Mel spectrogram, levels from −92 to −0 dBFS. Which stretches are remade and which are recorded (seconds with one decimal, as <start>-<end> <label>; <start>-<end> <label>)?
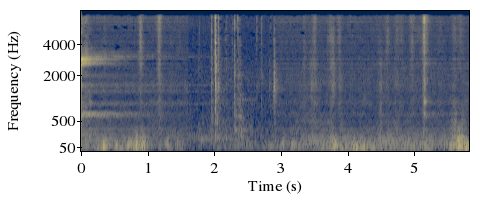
0.0-1.6 remade; 1.6-2.9 recorded; 2.9-5.8 remade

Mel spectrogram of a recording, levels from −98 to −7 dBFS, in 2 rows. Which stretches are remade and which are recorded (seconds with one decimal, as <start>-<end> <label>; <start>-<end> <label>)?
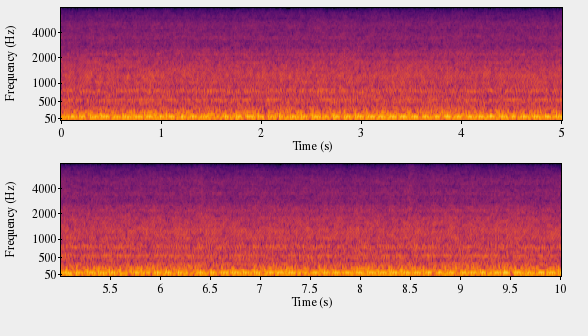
0.0-10.0 remade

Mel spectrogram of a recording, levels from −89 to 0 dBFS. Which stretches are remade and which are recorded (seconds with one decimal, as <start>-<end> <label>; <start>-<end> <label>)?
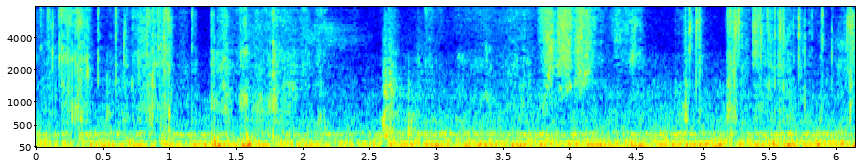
0.0-6.1 remade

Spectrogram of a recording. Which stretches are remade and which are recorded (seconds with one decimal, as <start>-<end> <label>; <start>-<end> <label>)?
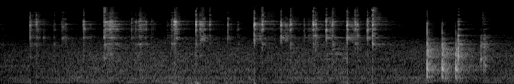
0.0-5.1 recorded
